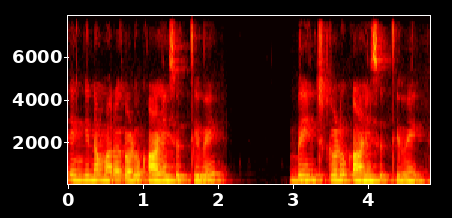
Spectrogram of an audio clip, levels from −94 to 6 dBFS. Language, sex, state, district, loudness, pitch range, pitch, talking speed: Kannada, female, Karnataka, Mysore, -27 LUFS, 220-235 Hz, 225 Hz, 75 wpm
